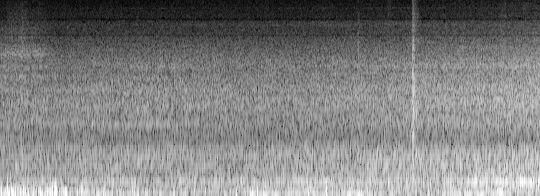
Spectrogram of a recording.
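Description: Electric locomotive hauling passenger coaches as it approaches: a steady hum and a low rumble from the track that grow louder towards the end, with wind gusting on the microphone in the first second.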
